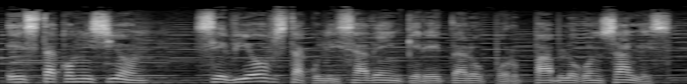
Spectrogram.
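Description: A man giving measured, formal narration for a scripted historical radio drama. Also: on the low side. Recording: music behind the voice.

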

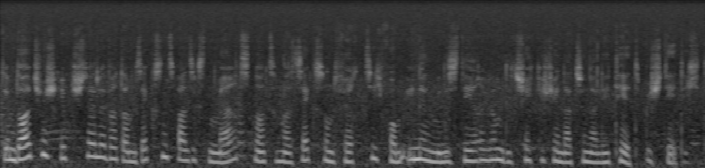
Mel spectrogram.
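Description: A woman reading scripted documentary narration in a measured, factual storytelling manner. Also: medium pitch, warm tone. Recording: slightly dull, band-limited sound.

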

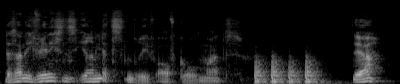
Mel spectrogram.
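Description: An actor playing a brisk, sceptical male police inspector in a German radio crime play, questioning in a curt, dry, probing way. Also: on the low side, huge pitch swings, over music. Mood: dry, pondering.

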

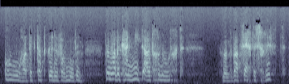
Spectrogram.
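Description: An actress playing a pious, stern but charitable older aunt in a radio play, speaking in a preachy, solemn manner. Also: female voice, mid-range voice, normal speed, fairly bright tone, husky, rough recording. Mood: scandalized, righteous. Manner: preachy, scripture-quoting, solemn exclamations. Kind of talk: Dutch radio play acting. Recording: old radio play recording.

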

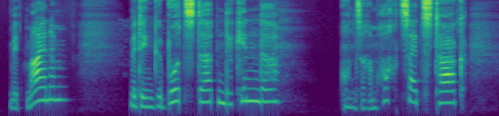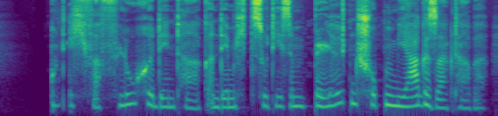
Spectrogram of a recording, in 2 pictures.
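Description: An actress performing a radio drama monologue, a wife narrating in the first person, wry and exasperated. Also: female voice, mid-range voice, husky, no room sound, studio quality.

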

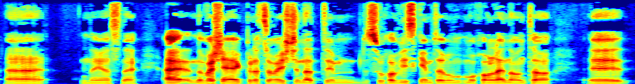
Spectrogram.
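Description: A man hosting a casual podcast interview, asking informal questions in a halting way. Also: fairly low pitch, fairly even intonation, smooth, dry recording, studio quality.

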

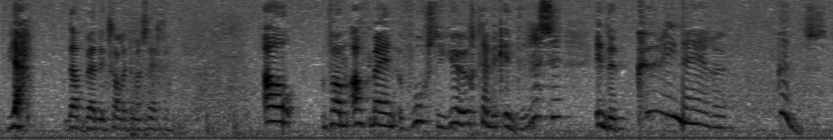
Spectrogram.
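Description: Een vrouw die in een hoorspel een quasi-bescheiden, vleierige kok speelt die aarzelend een tafelrede houdt. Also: female voice, fairly high pitch, a bit bright, slight background noise, poor audio. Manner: hesitant, self-effacing, ingratiating. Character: falsely modest, wheedling cook pleading before diners. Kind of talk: Dutch radio play acting, speech-making.

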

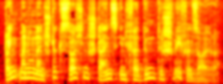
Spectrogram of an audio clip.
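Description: An actor playing an earnest, courteous military captain with a scientific bent, speaking measured, formal in a 1970s radio drama. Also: male voice, mid-range voice, sing-song, husky. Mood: lecturing.

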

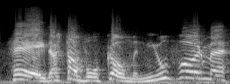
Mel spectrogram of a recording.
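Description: A woman's voice: mid-range voice, sing-song, moderate pace, a bit bright, soft background music. An actress playing a sardonic, unflustered and evasive hotel landlady in a radio play, sarcastically polite and defiant. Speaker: radio drama actor. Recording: noisy old radio drama recording.

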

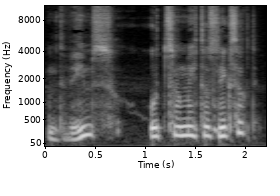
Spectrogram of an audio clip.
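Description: An actor playing a persistent police inspector in a radio crime drama, with a Bavarian accent and insistent, probing delivery. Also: male voice, fairly high pitch, expressive, a little fast, mellow, slight background noise, lightly acted. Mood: coaxing, impatient.

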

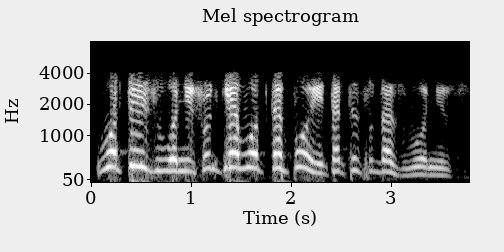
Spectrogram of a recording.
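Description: A woman's voice: fairly high pitch, sing-song, normal speed, no room sound. A woman on a phone call, abusive and scolding, swearing at the other side. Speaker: phone caller. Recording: tinny phone line.

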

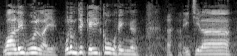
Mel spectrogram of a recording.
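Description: A man's voice: high-pitched, expressive, moderate pace, fairly bright tone, slight background noise. An actor with a Hong Kong Cantonese accent playing an eager, chatty, jokey male friend in a radio drama. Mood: delighted.

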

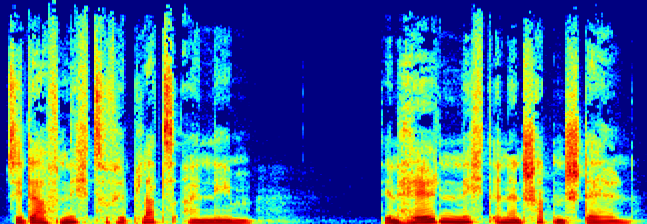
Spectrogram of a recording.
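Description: Wounded introspective woman, low husky voice, measured radio play monologue, really dry studio sound. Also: darkish tone, dry recording. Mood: bitter, reflective. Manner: measured, deliberate, short phrases. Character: introspective, wounded woman traveller recalling her outcast childhood. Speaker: narrator and lead of an autobiographical radio play. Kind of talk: literary radio drama monologue, fragmented and poetic.

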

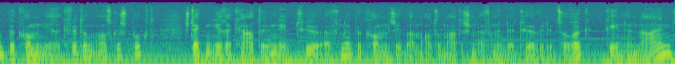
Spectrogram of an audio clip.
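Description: Very deep, gravelly voice, condescending know-it-all, music bed. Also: male voice, noisy background, heavily acted. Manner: talkative, condescending, full of jargon. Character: chatty man in a futuristic society, lecturing a bar companion. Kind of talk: radio drama acting.

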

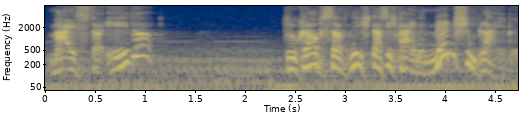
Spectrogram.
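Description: Low, sharp-voiced little sea kobold. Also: female voice, wildly swooping pitch, a little slow, heavily acted. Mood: solemn, wistful. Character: male blue-haired sea kobold, ticklish, wistful and proud. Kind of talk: children's radio play acting. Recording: faintly noisy 1970s radio recording, rumble.

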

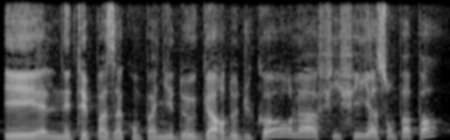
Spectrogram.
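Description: A man's voice: medium pitch, moderate pace, a little mellow, faint music behind, natural voice. A man acting a bored, cynical special agent in a science-fiction audio drama, with sardonic, world-weary complaining. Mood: curious, wry.

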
